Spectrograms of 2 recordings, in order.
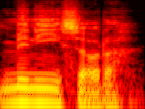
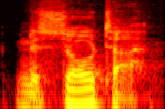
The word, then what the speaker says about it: Minnesota: I think it's pronounced Minnesota. Ah. Minnesota. Yes. It's a long O.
